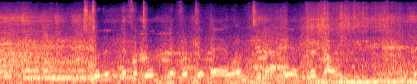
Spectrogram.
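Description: A man talking, with a large vehicle's engine idling underneath as a steady low rumble that grows stronger near the end.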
